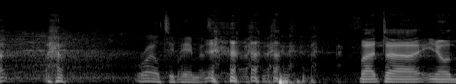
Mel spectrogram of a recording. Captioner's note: audience laughing; laughing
